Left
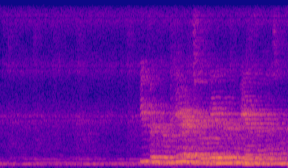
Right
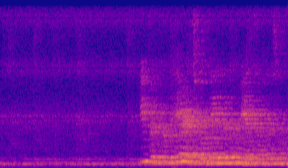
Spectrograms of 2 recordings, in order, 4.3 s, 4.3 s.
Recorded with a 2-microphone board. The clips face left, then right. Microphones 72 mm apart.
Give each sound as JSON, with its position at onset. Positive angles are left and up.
{"t": 2.1, "sound": "a woman speaking", "side_deg": -10, "distance_m": 1.9}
